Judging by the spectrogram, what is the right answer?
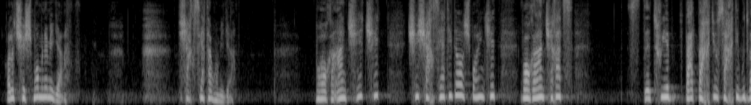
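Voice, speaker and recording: A woman preaching a sermon and putting questions to the congregation in an animated way. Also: on the high side, husky. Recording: reverberant hall.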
